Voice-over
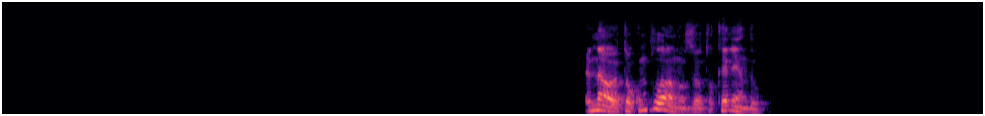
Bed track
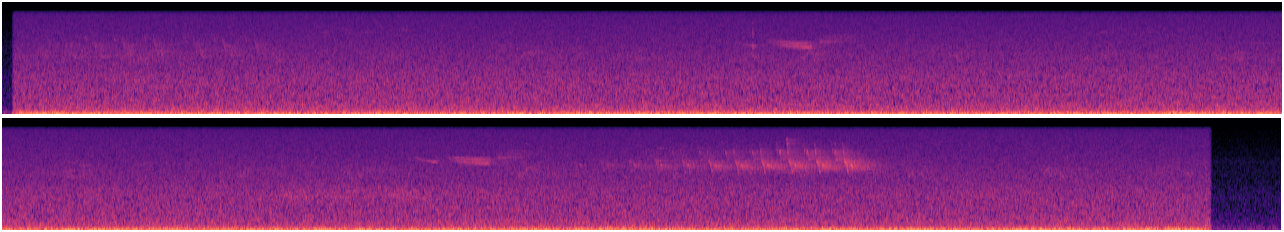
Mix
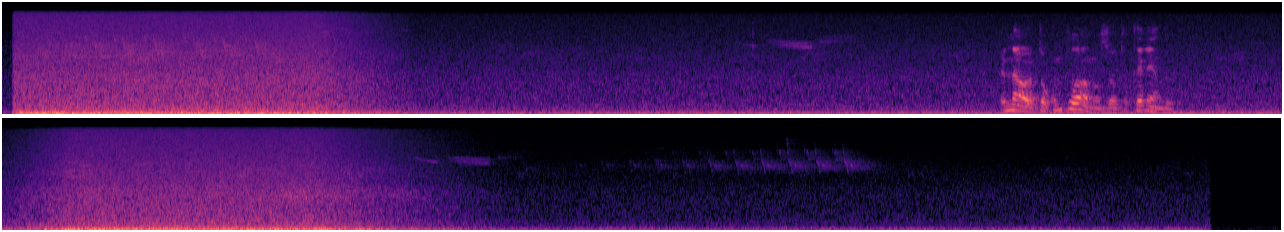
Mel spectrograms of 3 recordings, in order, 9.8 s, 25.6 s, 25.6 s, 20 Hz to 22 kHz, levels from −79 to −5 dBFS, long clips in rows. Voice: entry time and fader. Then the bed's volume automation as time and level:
4.15 s, -3.0 dB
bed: 3.16 s -1.5 dB
4.12 s -14.5 dB
12.8 s -14.5 dB
13.52 s -2.5 dB
15.92 s -2.5 dB
17.9 s -23 dB

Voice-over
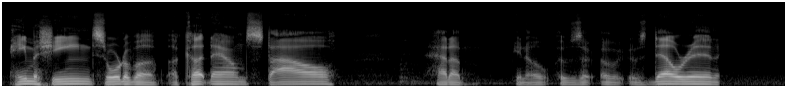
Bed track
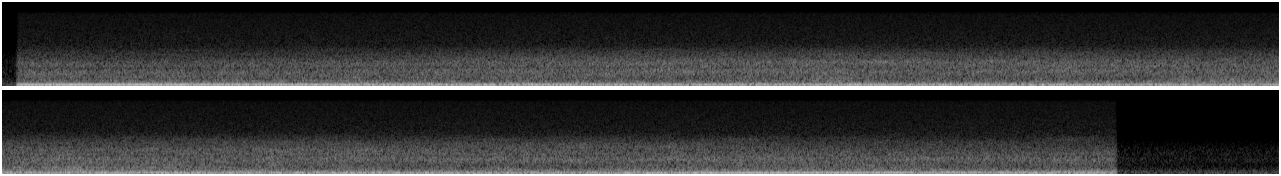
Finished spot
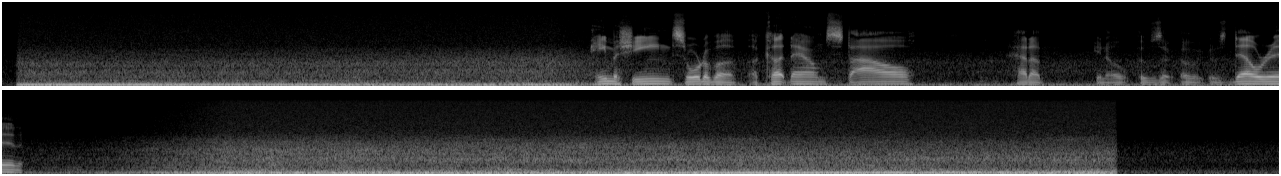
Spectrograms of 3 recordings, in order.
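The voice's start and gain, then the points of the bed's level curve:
5.80 s, -3.0 dB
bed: 5.53 s -6 dB
6.32 s -19 dB
13.58 s -19 dB
15.03 s -0.5 dB

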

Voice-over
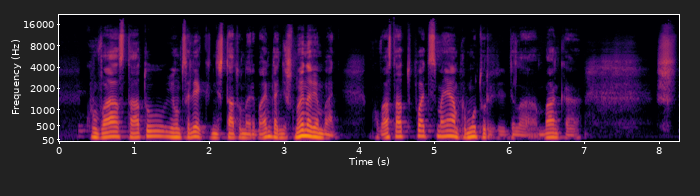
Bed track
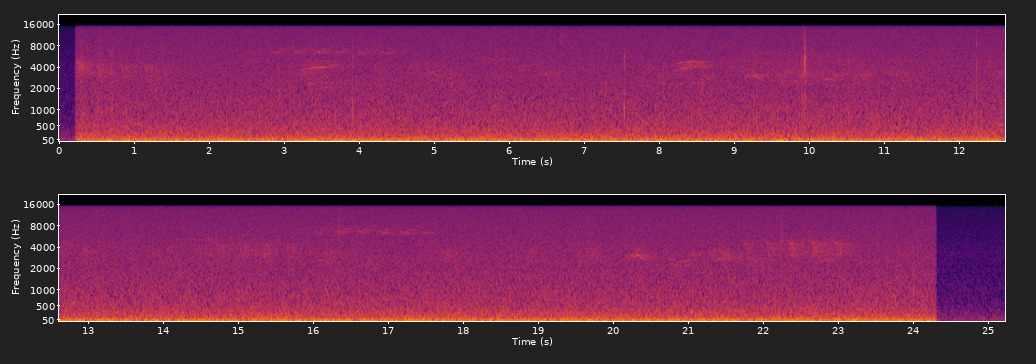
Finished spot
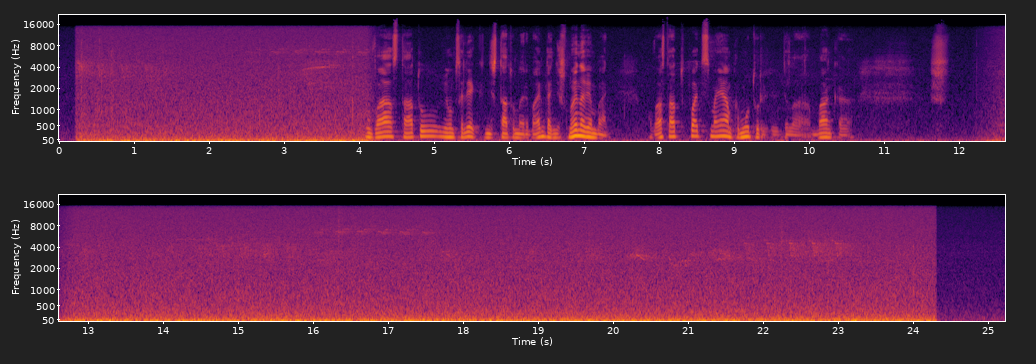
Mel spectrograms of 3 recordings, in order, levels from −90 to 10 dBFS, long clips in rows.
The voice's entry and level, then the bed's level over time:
3.65 s, +1.5 dB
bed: 4.1 s -4.5 dB
4.33 s -25.5 dB
12.16 s -25.5 dB
12.83 s -1.5 dB

